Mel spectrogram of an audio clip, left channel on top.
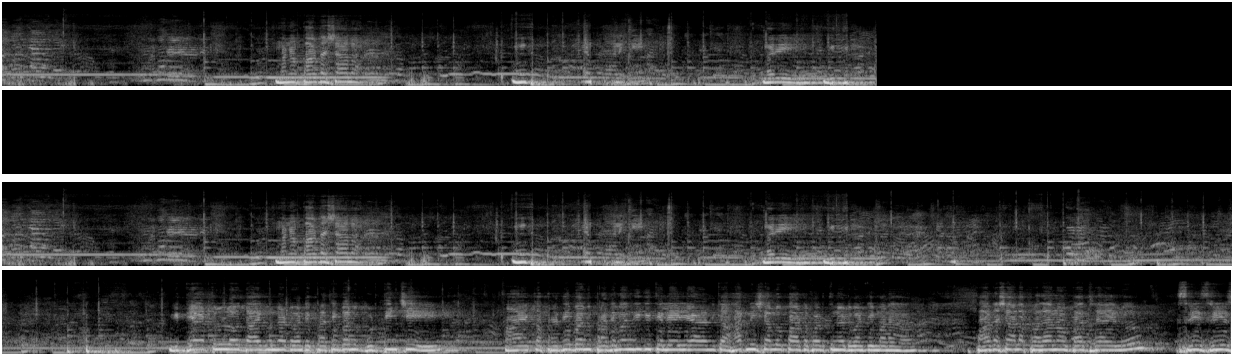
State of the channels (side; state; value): left; drops out; at 8.8 s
